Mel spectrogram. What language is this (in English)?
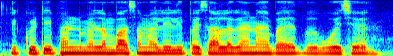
Maithili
